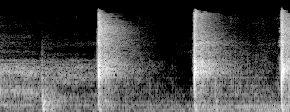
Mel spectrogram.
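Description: Two sharp snapping clicks about two-thirds of a second apart, after a brief rustle at the start.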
